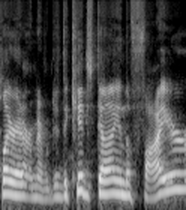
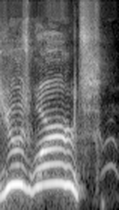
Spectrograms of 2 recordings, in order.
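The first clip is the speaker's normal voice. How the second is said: very high-pitched, loud shouting; 10 semitones higher, 7 dB louder than usual. Speaking in character to a fleeing figure: yelling in character. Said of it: "Macaron yells".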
